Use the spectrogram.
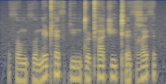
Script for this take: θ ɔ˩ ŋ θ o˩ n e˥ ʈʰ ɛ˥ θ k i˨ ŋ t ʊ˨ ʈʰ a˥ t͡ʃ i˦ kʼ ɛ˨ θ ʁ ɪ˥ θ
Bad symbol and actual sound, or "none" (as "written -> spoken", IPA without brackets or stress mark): ɪ˥ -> ɛ˥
